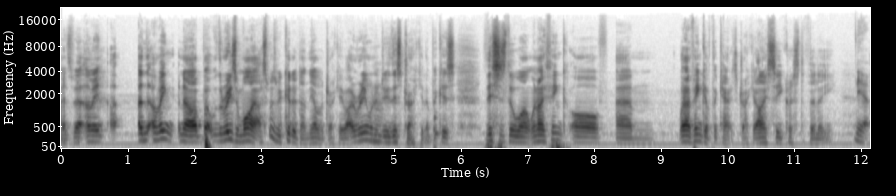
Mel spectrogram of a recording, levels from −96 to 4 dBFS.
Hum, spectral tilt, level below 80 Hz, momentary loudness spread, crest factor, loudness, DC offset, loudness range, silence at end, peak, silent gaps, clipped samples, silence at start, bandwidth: none; -3.5 dB/octave; -40 dBFS; 17 LU; 24 dB; -23 LUFS; under 0.1%; 6 LU; 0 s; 0 dBFS; none; under 0.1%; 0 s; 17.5 kHz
